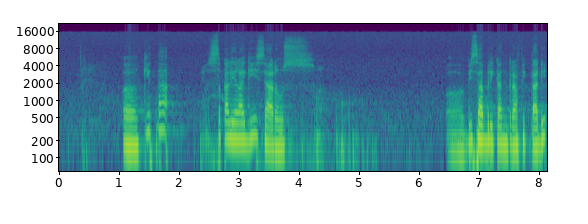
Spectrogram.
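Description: A middle-aged woman speaks calmly through a microphone.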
